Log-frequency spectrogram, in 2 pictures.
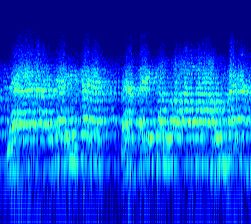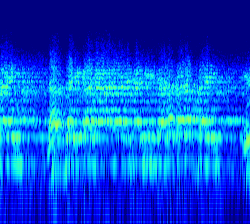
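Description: A solo voice chanting an unaccompanied Islamic nasheed in long, held melodic phrases, each breaking off and starting again every two to three seconds.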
